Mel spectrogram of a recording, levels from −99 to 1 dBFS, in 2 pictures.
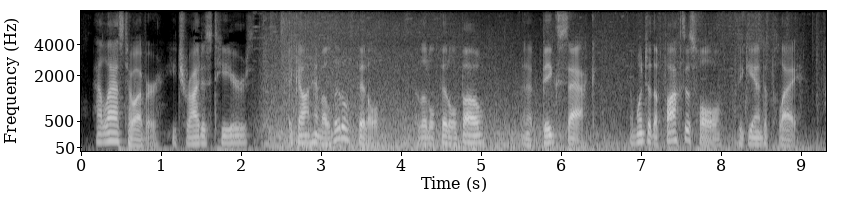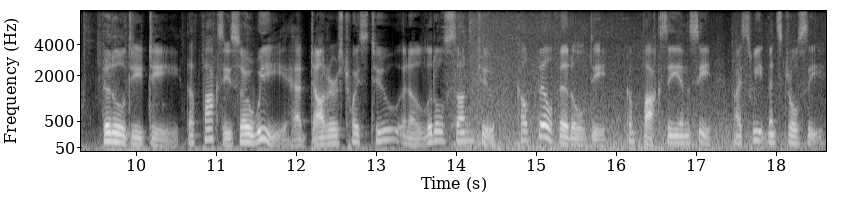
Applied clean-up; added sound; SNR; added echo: none; Boom; 13 dB; none.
